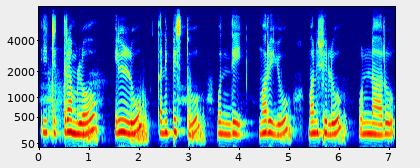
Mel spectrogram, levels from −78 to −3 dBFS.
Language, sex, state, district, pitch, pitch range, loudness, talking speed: Telugu, female, Andhra Pradesh, Sri Satya Sai, 205 Hz, 190-220 Hz, -16 LUFS, 65 wpm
